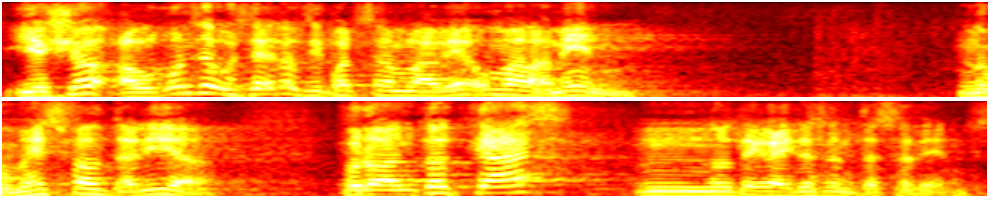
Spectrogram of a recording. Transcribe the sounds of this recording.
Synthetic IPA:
iəʃɔʔəlˠɣunzðəβust̪ɛzəlˠzipɔt̪səmblaβ̞eomaləmen | umesfəlˠt̪əɾiə | pɾɔənt̪ot̪̚kaz | not̪eɣ̞ajɾəzənt̪əsəðḛns

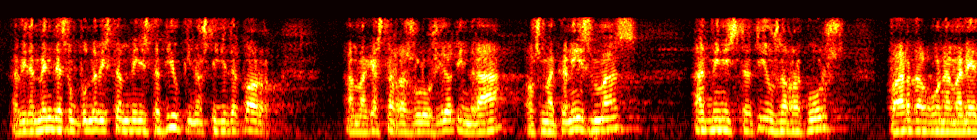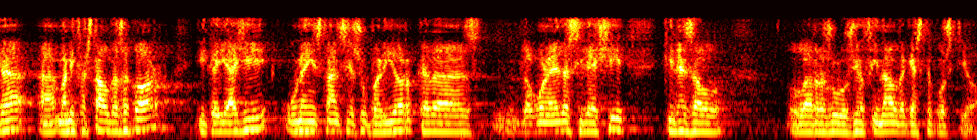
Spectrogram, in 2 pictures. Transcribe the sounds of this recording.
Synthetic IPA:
əβiðemːend̪ezðəumpund̪əβist̪əd̪minist̪ɾət̪iwkinost̪iɣiðəkɔɾt̪ | əmbəkɛst̪ərəzulusiot̪ind̪ɾaəlˠzməkənizməz | əd̪̚minist̪ɾət̪iwzðərəkurs | pəɾðəlˠɣunəməneɾəmənifəst̪alˠd̪əzəkɔrt̪ikəjaʒiunəinst̪ansiəsupəɾioɾkəðəsd̪əlɣunəmneɾəðəsiðɛʃikinezəlˠ | ərəzulusiofinalˠəkɛst̪əkwəst̪io̰

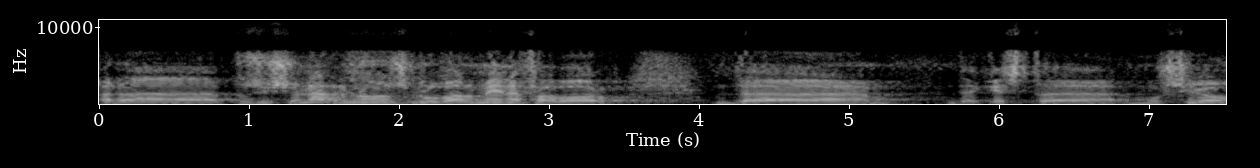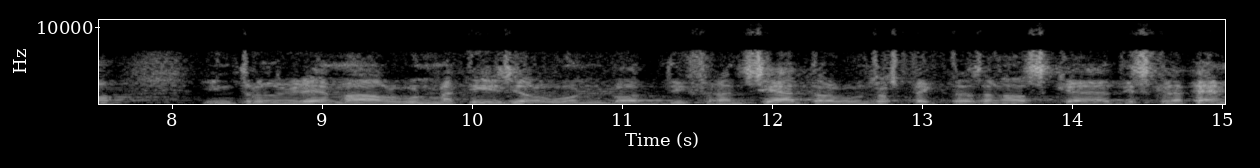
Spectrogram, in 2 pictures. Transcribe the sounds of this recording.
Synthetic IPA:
pəɾəpuzisiunaɾnuzɣluβ̞alˠmenəfəβoɾ | d̪ə | d̪əkɛst̪əmusio | int̪ɾuðuiɾɛməlˠɣunmət̪iziəlˠɣunbɔt̪̚d̪ifəɾənsiat̪̚d̪əlˠɣunzəspɛk̚t̪əzənəlˠskədiskɾət̪ɛm

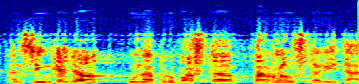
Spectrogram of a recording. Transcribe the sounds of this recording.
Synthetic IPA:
ənsiŋkeʎɔk̚unəpɾupɔst̪əpəɾləwst̪əɾit̪a̰

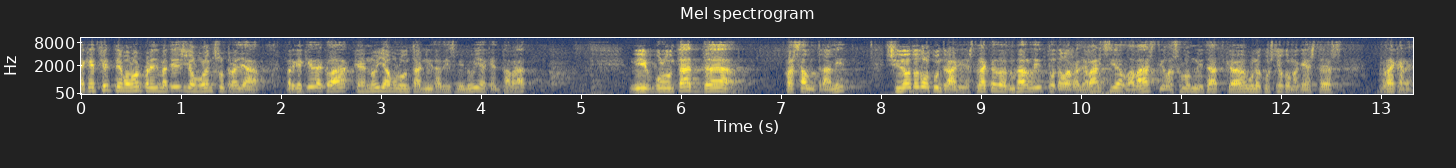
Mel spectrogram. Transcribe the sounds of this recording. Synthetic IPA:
əkɛt̪fet̪ːeβəloɾpəɾeʎmət̪eʃiəlˠβulɛmsut̪rəʎapəɾkɛk̬eðəklakənojaβulunt̪at̪niðəðizminuiəkɛt̪d̪əβat̪̚ | niβulunt̪at̪̚d̪ə | pəsaunt̪ɾamit̪ | sinot̪ot̪əlˠkunt̪ɾaɾiəst̪ɾak̚t̪əðəðunaɾlit̪ot̪ələrəʎəβ̞ansiələβast̪iləsuləmnit̪at̪kəunəkwəst̪iokɔməkɛst̪əs | rəkəɾɛ̰

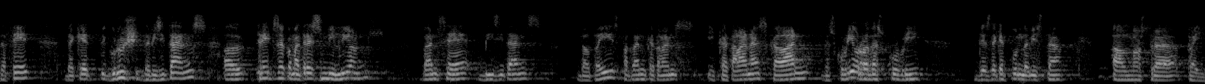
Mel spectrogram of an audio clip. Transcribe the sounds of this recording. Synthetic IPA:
d̪əfet̪d̪əkɛt̪̚ɡɾuʃd̪əβizit̪anzəlˠt̪ɾɛd͡zəkɔmət̪ɾɛzmilionz | bansɛbizit̪anz | d̪əlˠpəispəɾt̪aŋkət̪əlanzikət̪əlanəskəβand̪əskuβɾiorəðəskuβɾi | d̪ezðəkɛt̪̚pund̪əβist̪əːlˠnɔst̪ɾəpəi

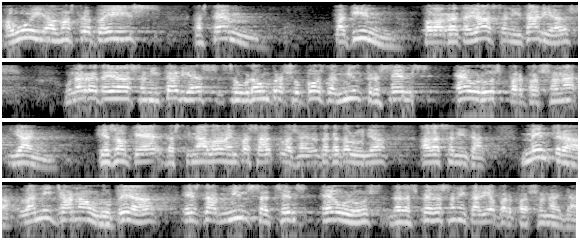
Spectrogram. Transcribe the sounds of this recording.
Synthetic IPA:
əβujəlˠnɔst̪ɾəpəiz | əst̪ɛm | pət̪impələrət̪əʒaðəsənit̪aɾiəs | unərət̪əʒaðəsənit̪aɾiəsːuwβɾaumpɾəsupɔzd̪əmilˠt̪ɾɛsenzɛwɾuspəɾpəɾsonəiaɲ | kezəlˠkɛðəst̪inaβəlaɲpəsat̪ləʒənit̪ad̪əkət̪əluɲə | ələsənit̪at̪ | ment̪ɾələmid͡ʒanəːwɾupɛəezðəmilˠsɛt̪senzɛwɾuzðəðəspɛzəsənit̪aɾiəpəɾpəɾsonəia̰

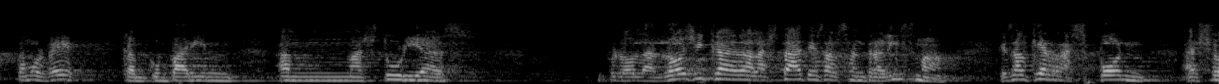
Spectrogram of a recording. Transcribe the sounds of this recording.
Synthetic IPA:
st̪amɔlˠβ̞ekəmkumpaɾiməməst̪uɾiəs | pɾɔləlɔʒikəðələst̪at̪ezðəlˠsənt̪ɾəlizmə | ezəlˠkɛrəspɔn | əʃɔ

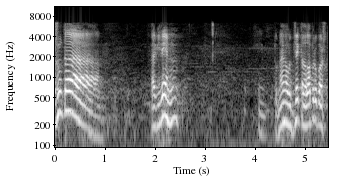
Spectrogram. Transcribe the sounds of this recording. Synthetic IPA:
əzulˠt̪ə | əβ̞iðen | it̪urnanəlubʒek̚t̪əðələpɾupəst̪

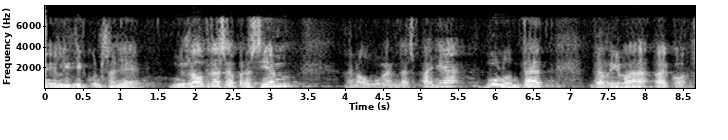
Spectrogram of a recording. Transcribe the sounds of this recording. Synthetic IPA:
ilit̪ikːunsəʎe | nuzalˠt̪ɾəzəpɾəsiɛm | ənəlˠɣuβɛrnd̪əspaɲəbulunt̪at̪̚ | d̪əriβaəkɔr

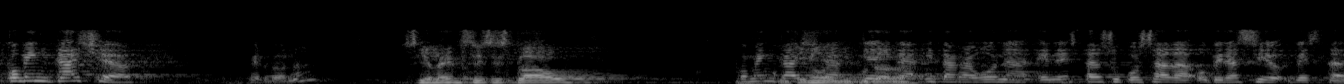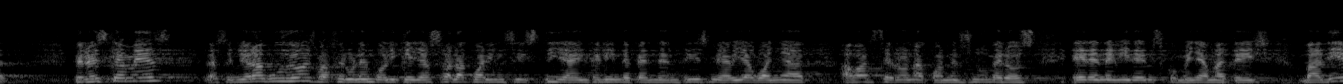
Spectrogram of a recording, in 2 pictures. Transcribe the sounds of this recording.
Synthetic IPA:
komoeŋkaʃa | peɾðona | siamensesesplaw | komoeŋkaʃant̪jeɣaʔit̪araɣonaenest̪asuposaðaʔopeɾasjod̪est̪at̪̚ | pe̞ɾo̞eskame̞s | lase̞ɲo̞ɾaɣuðozβase̞ɾunembo̞likeʝasalakwaɾinsist̪iaeŋkeliind̪e̞pe̞nd̪e̞nt̪izmeaβ̞iaɣwaɲat̪ | aβ̞aɾse̞lo̞nakwaneznume̞ɾo̞seɾeneβiðenskomeʝamat̪ejs | βaði

